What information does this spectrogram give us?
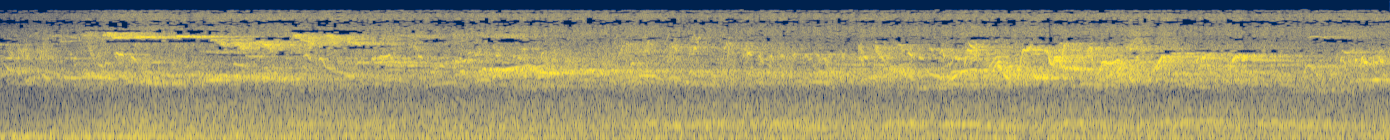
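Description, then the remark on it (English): A dense spring dawn chorus around sunrise, many birds singing to hold territories and attract mates, overlapping high chirps and trills forming a steady, continuous wash of sound with no one speaking. “either side of sunrise, about an hour either side, you can just hear that incredible soundtrack of spring.”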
